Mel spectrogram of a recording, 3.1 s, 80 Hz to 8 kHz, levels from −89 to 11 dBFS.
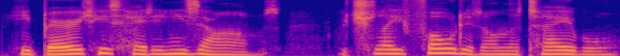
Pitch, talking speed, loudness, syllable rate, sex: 190 Hz, 250 wpm, -17 LUFS, 5.8 syllables/s, female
